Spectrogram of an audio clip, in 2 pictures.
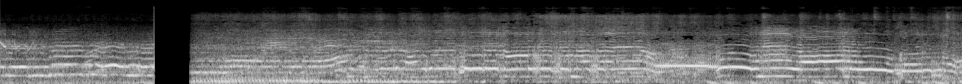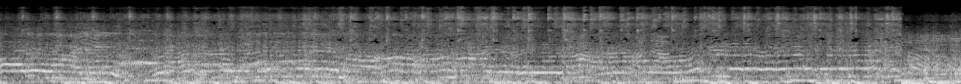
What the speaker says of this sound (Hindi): देखो श्रद्धालु मन के संगवारियों कितना भीड़ लगे हुए हैं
